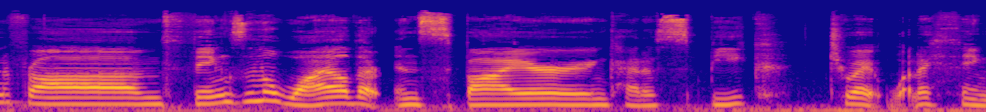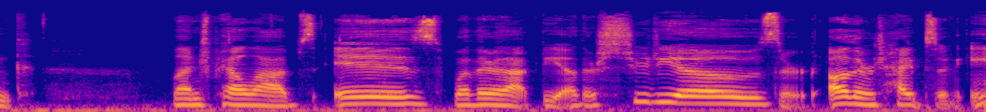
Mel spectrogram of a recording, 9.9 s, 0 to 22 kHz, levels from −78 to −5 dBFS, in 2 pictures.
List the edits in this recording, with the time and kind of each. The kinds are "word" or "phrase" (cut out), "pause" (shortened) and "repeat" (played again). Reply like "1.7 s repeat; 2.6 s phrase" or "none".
1.9 s word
